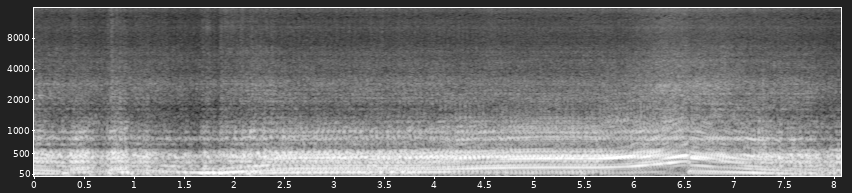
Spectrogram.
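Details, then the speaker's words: Turbo LS V8 swapped Miata, first start on new tune with coupler fitted, not yet warm, nothing hooked up; uneven lumpy revving, still running very rough, fuel pressure needs lowering, changes still needed. "O2 sensor seems to be working it's still running very rough but there's a few changes that need to be made"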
